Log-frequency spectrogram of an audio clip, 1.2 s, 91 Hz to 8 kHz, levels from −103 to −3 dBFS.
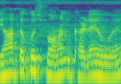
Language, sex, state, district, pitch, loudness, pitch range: Hindi, male, Uttar Pradesh, Varanasi, 145 Hz, -16 LUFS, 140-165 Hz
